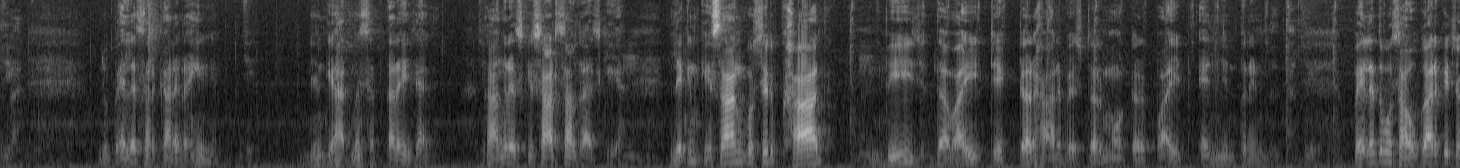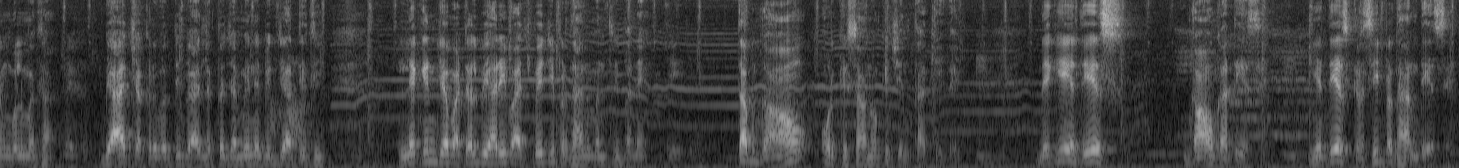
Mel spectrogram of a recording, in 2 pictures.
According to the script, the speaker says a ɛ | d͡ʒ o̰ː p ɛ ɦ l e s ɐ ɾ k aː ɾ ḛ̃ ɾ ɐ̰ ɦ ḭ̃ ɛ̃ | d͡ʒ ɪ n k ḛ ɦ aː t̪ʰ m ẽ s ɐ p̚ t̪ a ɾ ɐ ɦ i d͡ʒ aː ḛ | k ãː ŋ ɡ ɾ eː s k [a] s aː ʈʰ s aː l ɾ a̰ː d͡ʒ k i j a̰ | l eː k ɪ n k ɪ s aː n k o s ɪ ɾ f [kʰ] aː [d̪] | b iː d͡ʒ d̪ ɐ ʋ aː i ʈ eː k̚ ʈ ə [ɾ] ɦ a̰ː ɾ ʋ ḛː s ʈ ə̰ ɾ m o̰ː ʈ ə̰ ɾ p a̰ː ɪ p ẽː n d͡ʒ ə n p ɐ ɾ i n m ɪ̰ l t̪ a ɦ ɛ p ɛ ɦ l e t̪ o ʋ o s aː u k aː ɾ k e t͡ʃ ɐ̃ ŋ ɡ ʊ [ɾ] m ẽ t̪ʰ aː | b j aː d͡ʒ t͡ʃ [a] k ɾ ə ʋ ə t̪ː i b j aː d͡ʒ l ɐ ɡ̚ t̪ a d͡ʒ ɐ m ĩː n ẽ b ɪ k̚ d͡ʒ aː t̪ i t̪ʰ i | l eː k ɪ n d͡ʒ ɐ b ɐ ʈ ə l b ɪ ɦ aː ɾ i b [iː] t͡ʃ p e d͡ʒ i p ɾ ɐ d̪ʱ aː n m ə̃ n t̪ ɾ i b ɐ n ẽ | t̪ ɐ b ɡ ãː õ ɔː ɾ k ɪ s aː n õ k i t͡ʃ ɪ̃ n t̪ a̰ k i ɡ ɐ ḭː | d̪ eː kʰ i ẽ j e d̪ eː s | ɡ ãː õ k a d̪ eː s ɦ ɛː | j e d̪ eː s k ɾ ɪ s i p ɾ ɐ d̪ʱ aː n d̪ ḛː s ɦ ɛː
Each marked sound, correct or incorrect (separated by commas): incorrect, correct, correct, correct, incorrect, incorrect, incorrect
